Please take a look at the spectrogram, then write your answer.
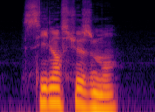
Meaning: silently (in a silent manner; making no noise)
- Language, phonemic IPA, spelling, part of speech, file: French, /si.lɑ̃.sjøz.mɑ̃/, silencieusement, adverb, Fr-silencieusement.ogg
